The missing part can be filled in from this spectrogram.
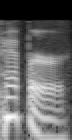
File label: "pepper", en-us recite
